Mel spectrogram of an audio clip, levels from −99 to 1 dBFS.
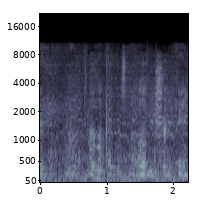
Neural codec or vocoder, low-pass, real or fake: codec, 44.1 kHz, 1.7 kbps, Pupu-Codec; 10.8 kHz; fake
